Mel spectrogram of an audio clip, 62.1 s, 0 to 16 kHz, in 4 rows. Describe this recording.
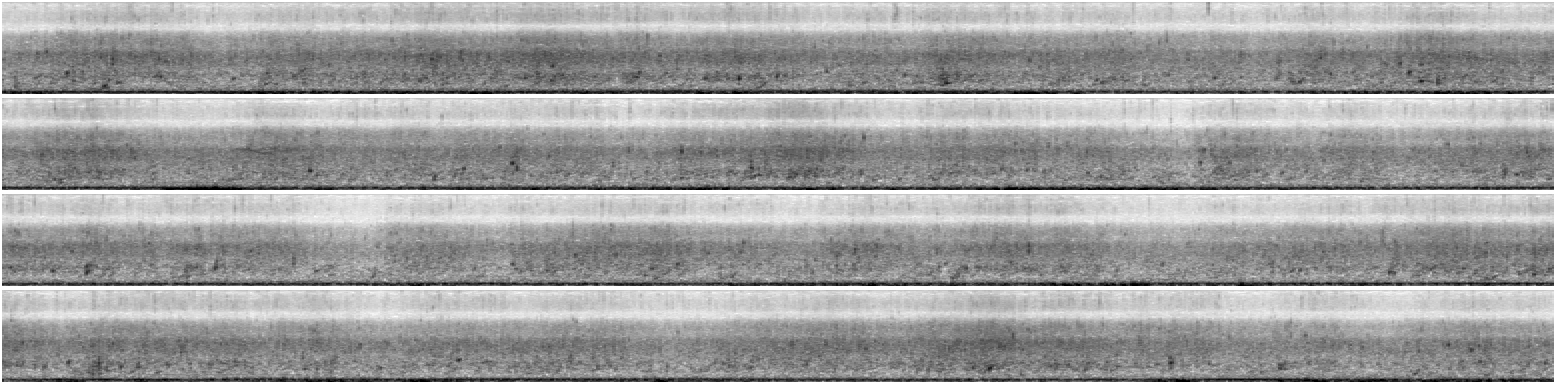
Waves near Hjerting in Denmark. The recording was done with the Soundman OKM microphones and an iriver H320 recorder. Sorry, that it is only short, but it became too windy.
binaural, denmark, field-recording, hobugt, ocean, waves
